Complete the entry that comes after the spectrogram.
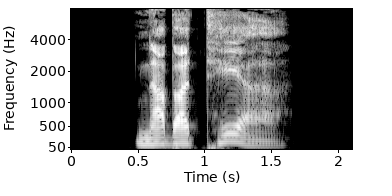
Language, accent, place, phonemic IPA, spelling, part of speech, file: German, Germany, Berlin, /nabaˈtɛːɐ/, Nabatäer, noun, De-Nabatäer.ogg
- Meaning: Nabataean, Nabatean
